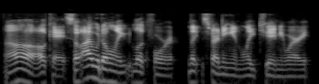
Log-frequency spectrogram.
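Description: A man's voice: lowish voice, moderate pace, bright, forceful tone, muffled recording. A man co-hosting a podcast in casual chat with friends, rambling and correcting himself as he goes. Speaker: podcast co-host.

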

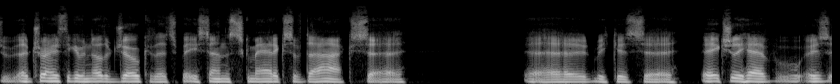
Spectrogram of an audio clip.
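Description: A man hosting a bedtime podcast in a rambling, halting, gently silly monologue, trailing off mid-thought in a gravelly voice. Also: medium pitch, dry recording, studio quality. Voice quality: creaky, gravelly. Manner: deliberately dull, gently silly. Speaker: podcast host.

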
